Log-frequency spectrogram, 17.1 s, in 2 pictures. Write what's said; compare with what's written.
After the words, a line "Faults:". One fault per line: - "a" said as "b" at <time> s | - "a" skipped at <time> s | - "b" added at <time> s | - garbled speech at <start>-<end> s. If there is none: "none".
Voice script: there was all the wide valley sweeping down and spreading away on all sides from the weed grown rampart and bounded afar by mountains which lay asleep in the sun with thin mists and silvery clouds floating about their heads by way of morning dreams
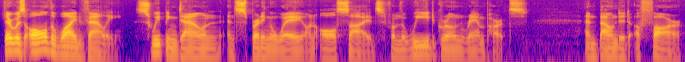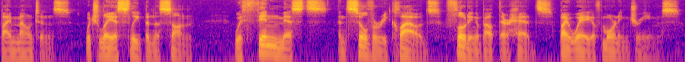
there was all the wide valley sweeping down and spreading away on all sides from the weed grown ramparts and bounded afar by mountains which lay asleep in the sun with thin mists and silvery clouds floating about their heads by way of morning dreams
Faults:
- "rampart" said as "ramparts" at 5.8 s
